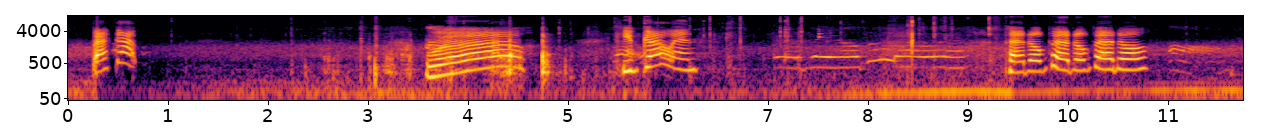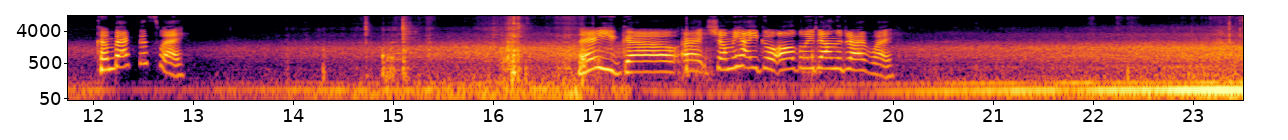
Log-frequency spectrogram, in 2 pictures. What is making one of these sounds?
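Plastic wheels roll and crunch over dry pine needles.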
